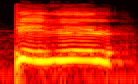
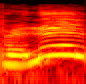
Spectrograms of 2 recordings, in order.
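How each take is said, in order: First: The first vowel sounds like a clear 'i'. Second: The first vowel sounds like a reduced 'e'. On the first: The speaker calls it right. "Protégeons la langue française à grands coups de pilule" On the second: The speaker calls it wrong. "J'ai-tu juste de dire encore pelule"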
